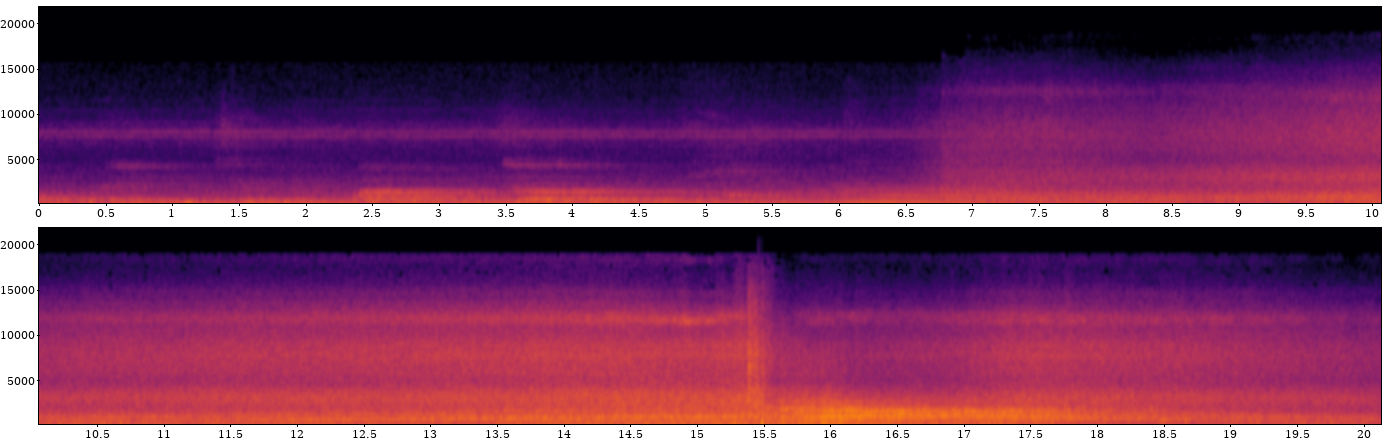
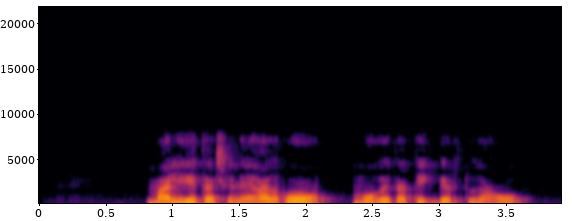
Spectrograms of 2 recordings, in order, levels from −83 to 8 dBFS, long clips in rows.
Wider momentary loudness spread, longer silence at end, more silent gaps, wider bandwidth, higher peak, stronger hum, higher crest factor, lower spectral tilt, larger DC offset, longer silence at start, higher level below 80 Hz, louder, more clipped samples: first, 16 LU vs 9 LU; second, 0 s vs 0.3 s; neither; first, 19.5 kHz vs 8 kHz; about the same, -2 dBFS vs -4 dBFS; neither; about the same, 20 dB vs 18 dB; second, -2 dB/octave vs -7 dB/octave; neither; second, 0 s vs 0.8 s; first, -48 dBFS vs -62 dBFS; about the same, -21 LUFS vs -20 LUFS; neither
